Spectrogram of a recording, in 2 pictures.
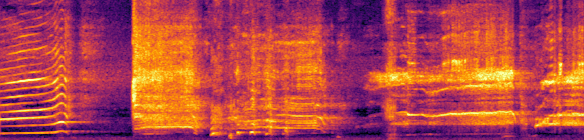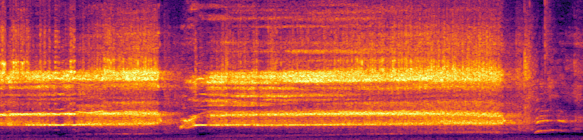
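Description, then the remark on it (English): A man shrieks a long series of loud, piercing pig squeals in a pig-calling contest, his voice imitating a hog with rising, harsh, sustained squeals and brief breaks between them. “Okay, I want everyone to turn off the podcast now if you get triggered by pig noises made by human beings.”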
